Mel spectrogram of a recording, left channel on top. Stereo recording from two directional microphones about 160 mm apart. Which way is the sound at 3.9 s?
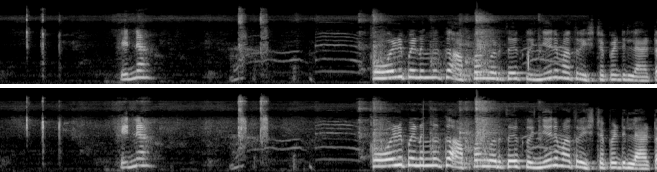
15° right (ahead or behind).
